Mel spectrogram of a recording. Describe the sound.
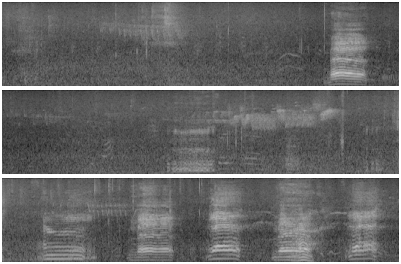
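Goats bleating around a mother goat with her kids: one wavering, nasal bleat early, then a rapid run of several more bleats near the end, with a person talking in between.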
